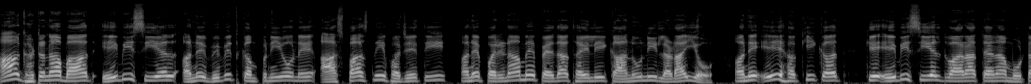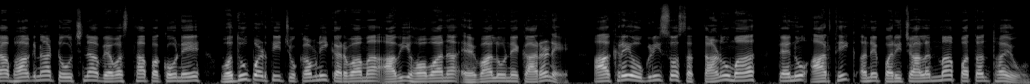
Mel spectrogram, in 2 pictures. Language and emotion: Gujarati, neutral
